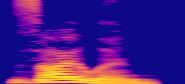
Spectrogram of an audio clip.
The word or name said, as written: xylon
